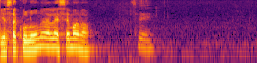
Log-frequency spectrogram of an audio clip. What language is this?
Portuguese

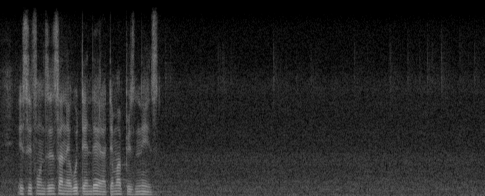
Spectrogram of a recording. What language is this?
Swati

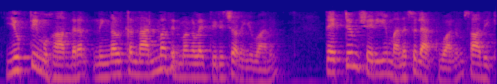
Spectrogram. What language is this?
Malayalam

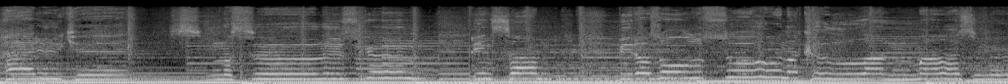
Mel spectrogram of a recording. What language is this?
Turkish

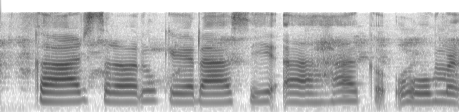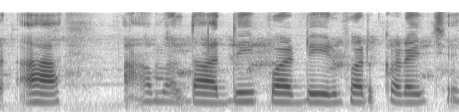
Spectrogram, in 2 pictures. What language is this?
Maithili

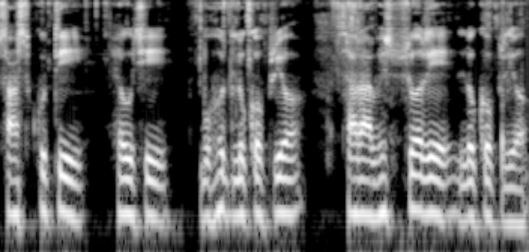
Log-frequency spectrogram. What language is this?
Odia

